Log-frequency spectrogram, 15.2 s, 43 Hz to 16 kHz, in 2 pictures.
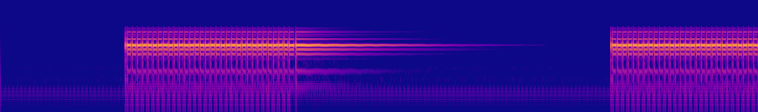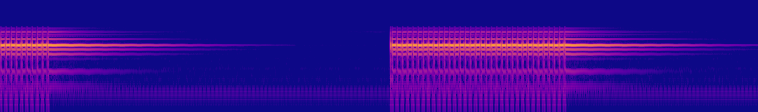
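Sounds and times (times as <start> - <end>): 
phone ringing: 1.2 - 5.1, 6.1 - 10.3, 11.5 - 15.1.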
